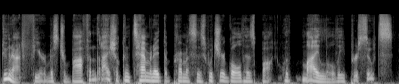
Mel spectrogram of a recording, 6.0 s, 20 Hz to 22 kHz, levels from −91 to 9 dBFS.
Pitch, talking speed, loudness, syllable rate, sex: 125 Hz, 200 wpm, -21 LUFS, 5.0 syllables/s, male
